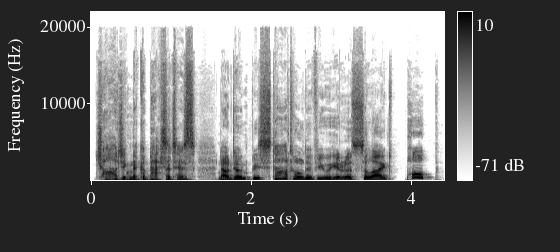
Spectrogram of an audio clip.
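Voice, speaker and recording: A man's voice: mid-range voice, wildly swooping pitch, moderate pace, slightly rough. A man playing an unhinged, gleefully cruel scientist in a video game, with theatrical, mock-sweet delivery. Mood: sly, menacing. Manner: theatrical, mock-sweet, swinging from murmurs to shrieks. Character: unhinged male scientist, gleefully cruel, running insect experiments. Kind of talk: scripted video game voice acting.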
